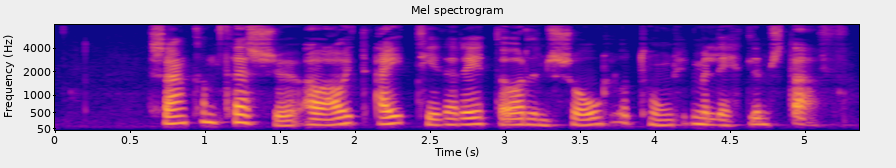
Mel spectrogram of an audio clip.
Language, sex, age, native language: Icelandic, female, 40-49, Icelandic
